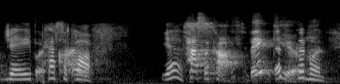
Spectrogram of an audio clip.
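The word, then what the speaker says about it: Pasachoff: stars and planets by pasichoff i might be pronouncing that wrong jay pasikov yes thank you good one yeah jay is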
